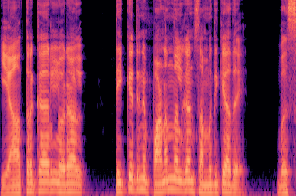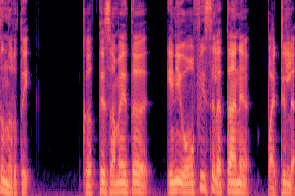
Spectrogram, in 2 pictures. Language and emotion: Malayalam, angry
